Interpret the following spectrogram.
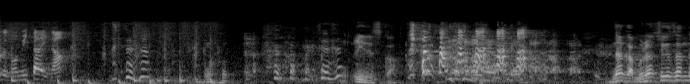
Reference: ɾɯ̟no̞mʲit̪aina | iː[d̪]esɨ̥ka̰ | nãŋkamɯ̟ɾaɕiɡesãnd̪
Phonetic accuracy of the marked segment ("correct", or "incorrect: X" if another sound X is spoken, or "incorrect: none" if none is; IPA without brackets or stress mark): correct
